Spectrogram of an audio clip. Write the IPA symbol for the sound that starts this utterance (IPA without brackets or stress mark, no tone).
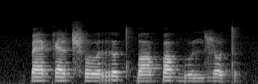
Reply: k͡p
